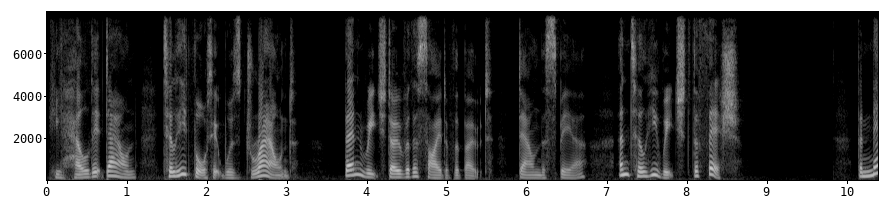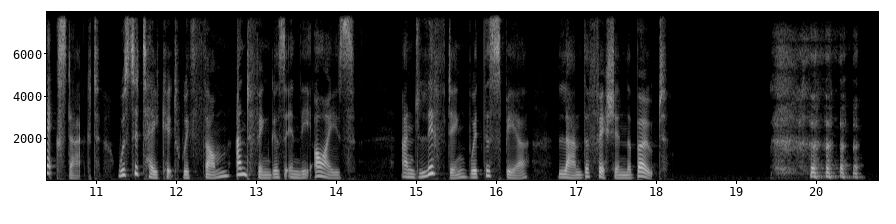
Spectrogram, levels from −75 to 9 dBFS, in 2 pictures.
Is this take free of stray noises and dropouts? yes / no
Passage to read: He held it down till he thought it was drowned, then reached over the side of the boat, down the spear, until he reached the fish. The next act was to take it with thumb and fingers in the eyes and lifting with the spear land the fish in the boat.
no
